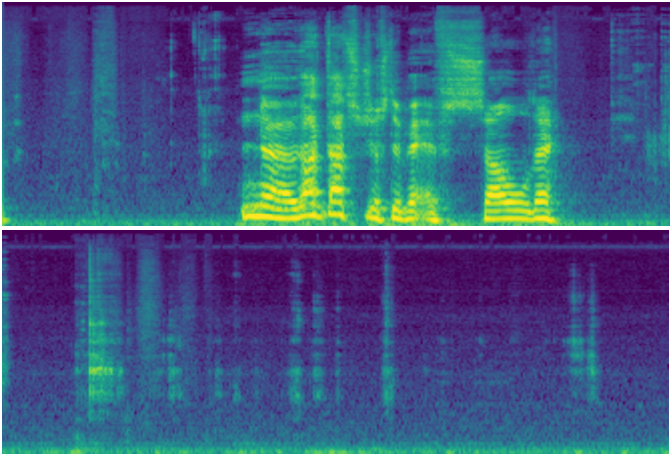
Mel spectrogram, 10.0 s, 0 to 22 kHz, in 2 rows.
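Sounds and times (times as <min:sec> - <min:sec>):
low steady hum: 0:00.0 - 0:10.0.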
